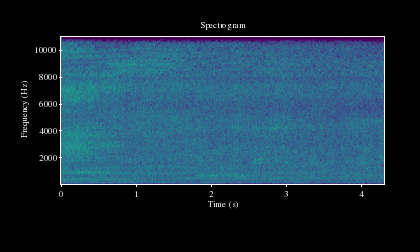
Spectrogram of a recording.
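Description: Tractor diesel engines running hard under full load in a tug-of-war, a steady engine drone.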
